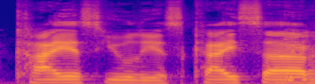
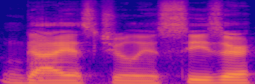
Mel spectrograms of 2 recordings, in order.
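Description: First: The name is said the classical Latin way. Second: The name is said the anglicized way.

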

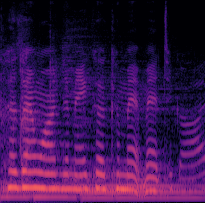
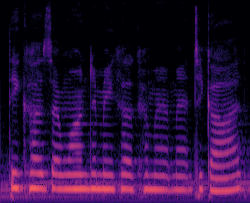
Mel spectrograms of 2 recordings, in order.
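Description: First: It is said loudly. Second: It is said at normal volume.

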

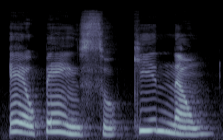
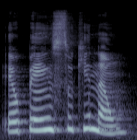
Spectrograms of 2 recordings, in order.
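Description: First: The sentence is spoken slowly and carefully. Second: The sentence is spoken at a natural pace. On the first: "Uma vez mais devagar" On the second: "outra vez mais naturalmente"

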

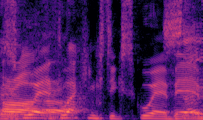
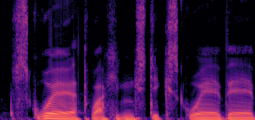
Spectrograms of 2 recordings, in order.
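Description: First: The phrase is said quickly and less clearly. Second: The phrase is said slowly and clearly enunciated.

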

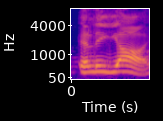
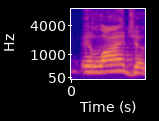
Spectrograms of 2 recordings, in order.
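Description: First: The middle consonant is a 'y' sound. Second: The middle consonant is a 'j' sound. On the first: "they would have pronounced Eliyah" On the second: "The name Elijah"

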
